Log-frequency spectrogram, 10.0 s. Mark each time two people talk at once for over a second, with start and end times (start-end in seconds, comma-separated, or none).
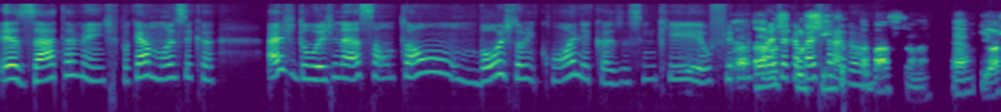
7.1-8.8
